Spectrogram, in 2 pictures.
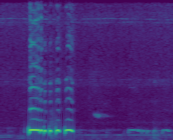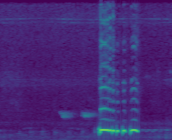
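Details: Zebra dove (local wild-type perkutut) used as a loud lure singer. Two loud bursts of quick bubbling coo notes come about three and a half seconds apart, with a softer single coo between them.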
